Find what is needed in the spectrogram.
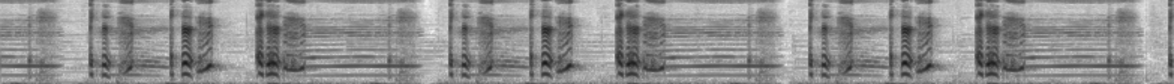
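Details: Infant crying.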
